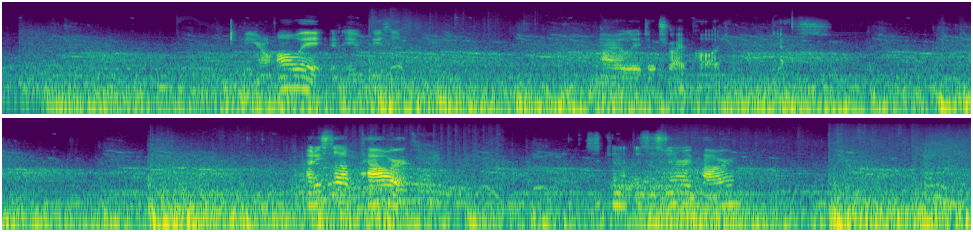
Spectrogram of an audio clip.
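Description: Laser weapons zap and crackle in a game battle.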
